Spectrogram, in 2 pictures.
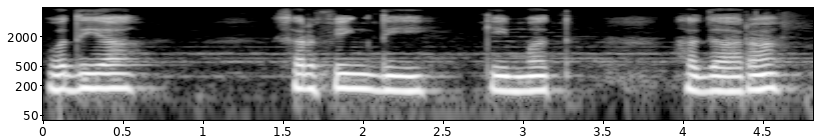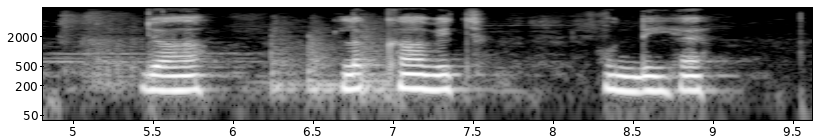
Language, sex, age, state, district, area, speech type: Punjabi, female, 30-45, Punjab, Fazilka, rural, spontaneous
